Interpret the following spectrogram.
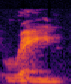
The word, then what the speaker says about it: RAEN: kind of twofold so reign stands for the end that anagram of research and agricultural technology naturally but they also wanted it to be pronounced and sound like rain like what you would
